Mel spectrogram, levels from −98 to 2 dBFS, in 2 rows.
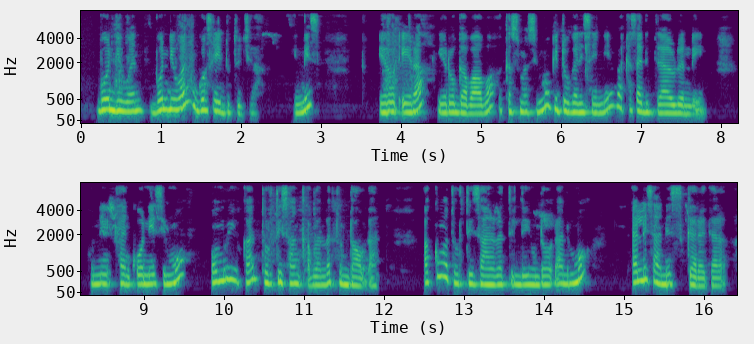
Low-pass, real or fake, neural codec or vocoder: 7.2 kHz; fake; vocoder, 44.1 kHz, 128 mel bands every 256 samples, BigVGAN v2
